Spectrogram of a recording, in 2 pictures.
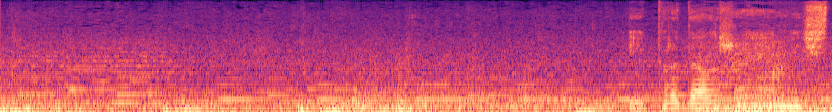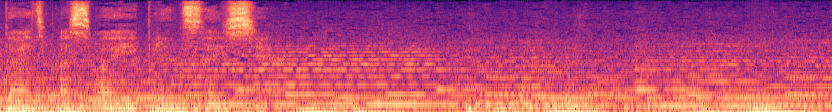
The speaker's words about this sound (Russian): Дождь лил как из ведра, молнии сверкали, и звуки грома эхом отдавались в замке.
